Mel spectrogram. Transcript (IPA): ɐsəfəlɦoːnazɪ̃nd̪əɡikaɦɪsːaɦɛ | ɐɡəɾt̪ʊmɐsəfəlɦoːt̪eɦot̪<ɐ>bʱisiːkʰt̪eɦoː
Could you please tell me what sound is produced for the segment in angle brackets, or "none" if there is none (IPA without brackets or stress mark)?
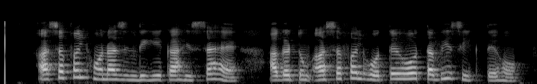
ɐ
